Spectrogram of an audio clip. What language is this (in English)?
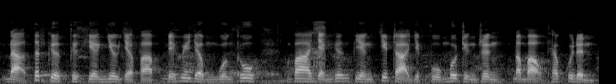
Vietnamese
